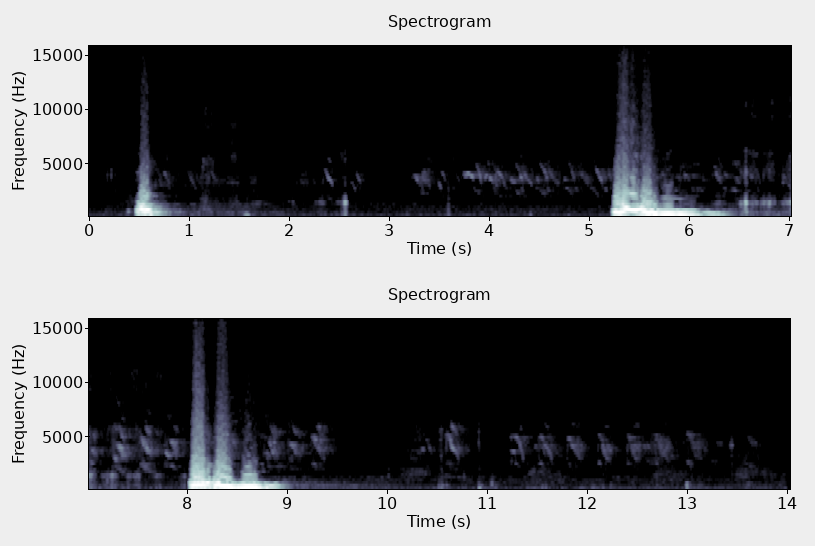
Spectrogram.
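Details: Balloon-phobic Cane Corso mix barking: a short bark, then two long, wavering barks about three seconds apart that drop in pitch, with light rustling between.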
